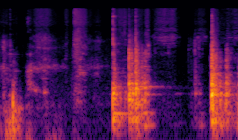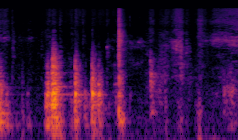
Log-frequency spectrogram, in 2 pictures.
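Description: Steel woodturning lathe chucks being handled and swapped on the headstock spindle: a scattered run of metal clunks and clinks, a few ringing briefly.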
